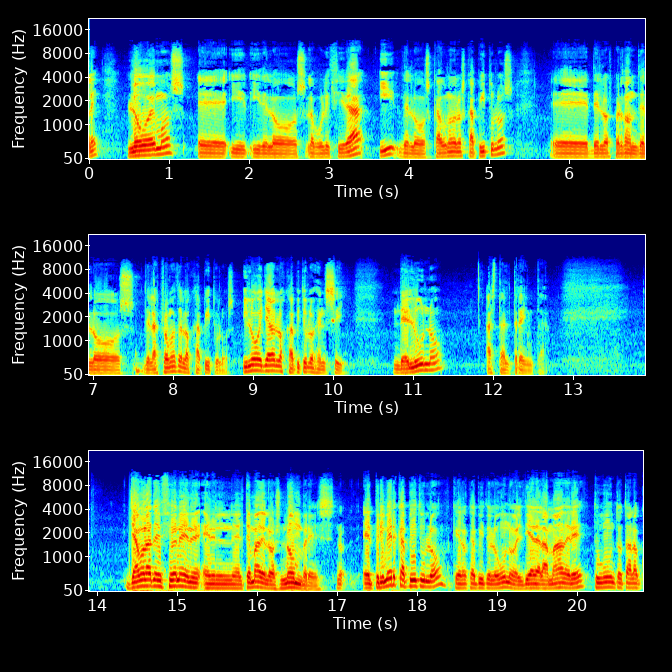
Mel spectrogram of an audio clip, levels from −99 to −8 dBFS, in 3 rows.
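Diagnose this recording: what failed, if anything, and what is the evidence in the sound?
Nothing stood out on listening; no stage of the chain, from the analogue wiring through to playback, left any audible trace of a failure.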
